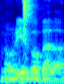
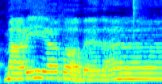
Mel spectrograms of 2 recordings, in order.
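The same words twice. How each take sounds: First: Said in the usual way. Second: "Maria Bobella" called out high, loud and very slow; drawn-out name. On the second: Shown as a demonstration. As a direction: announce "Maria Bobella" like a showman.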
